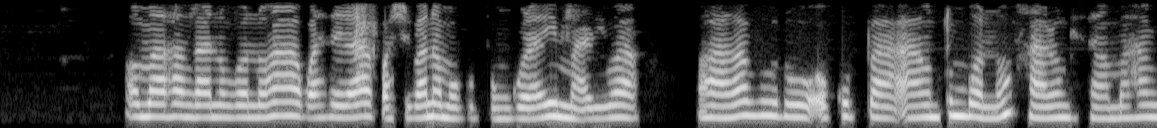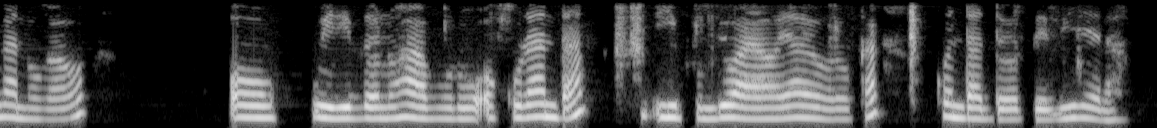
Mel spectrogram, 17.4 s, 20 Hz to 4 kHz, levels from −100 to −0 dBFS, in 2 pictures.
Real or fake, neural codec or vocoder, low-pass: real; none; 3.6 kHz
